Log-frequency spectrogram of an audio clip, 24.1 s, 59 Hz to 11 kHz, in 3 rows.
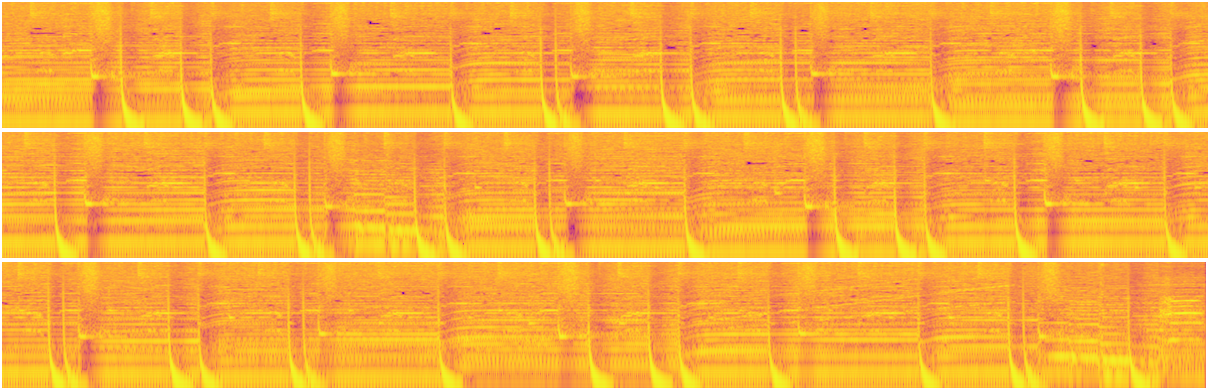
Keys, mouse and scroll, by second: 0.5 ctrl+s, 2.0 click, 9.1 Delete, 9.9 click, 10.5 Delete, 11.7 click, 16.4 Delete, 18.5 t, 22.0 Return.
